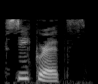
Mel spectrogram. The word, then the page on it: secrets: British English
